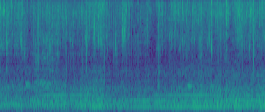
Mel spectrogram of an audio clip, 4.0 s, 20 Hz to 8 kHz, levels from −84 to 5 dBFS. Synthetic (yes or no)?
no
